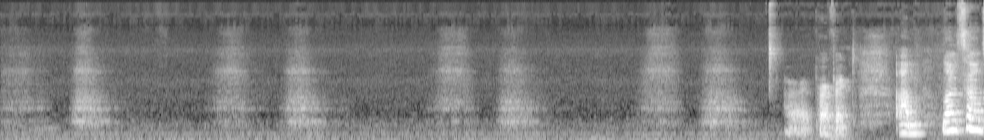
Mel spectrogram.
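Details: Normal breath sounds during a head-to-toe exam, with lungs clear, no abnormal sounds and equal chest rise; the posterior thorax is then assessed.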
